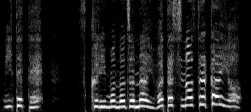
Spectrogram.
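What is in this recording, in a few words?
chant, Japanese; mayu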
